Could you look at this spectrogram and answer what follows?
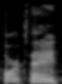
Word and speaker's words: torte: Tort. Okay, it's a silent E thing.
